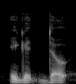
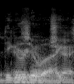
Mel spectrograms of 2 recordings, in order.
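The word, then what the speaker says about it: Odighizuwa: even Milton Williams inside, and I'm going to see if I say his name right, Osa Igado, the guy in Dallas. Odigizua. Odigizua. Osa Odigizua. Yes. Osa Odigizua. I got that right.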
